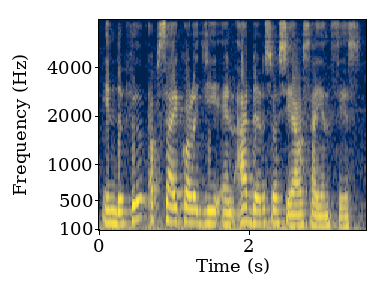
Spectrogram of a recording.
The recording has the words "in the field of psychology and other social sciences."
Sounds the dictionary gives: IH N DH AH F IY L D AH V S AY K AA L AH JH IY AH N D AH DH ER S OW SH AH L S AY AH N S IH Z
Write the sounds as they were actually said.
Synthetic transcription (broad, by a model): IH N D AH F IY L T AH F S AY K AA L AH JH IY AH N D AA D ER S OW S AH L S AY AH N S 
